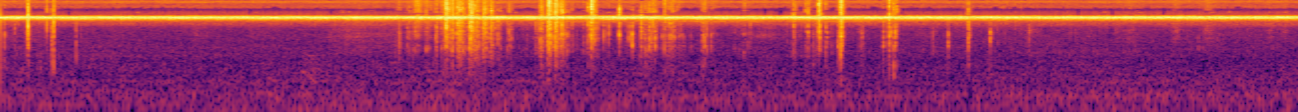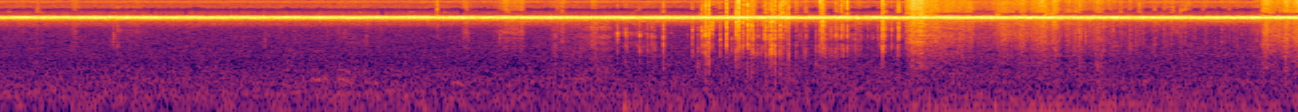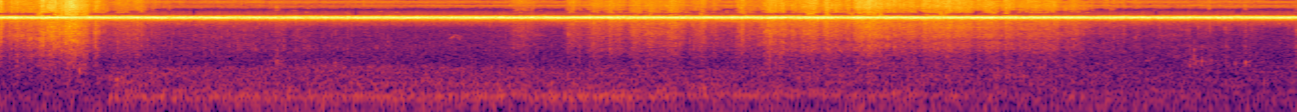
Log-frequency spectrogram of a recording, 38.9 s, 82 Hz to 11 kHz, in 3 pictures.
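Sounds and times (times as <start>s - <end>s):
brief rustling: 19.2s - 24.5s, 25.6s - 27.5s.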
